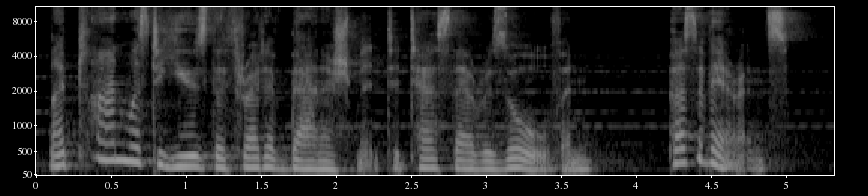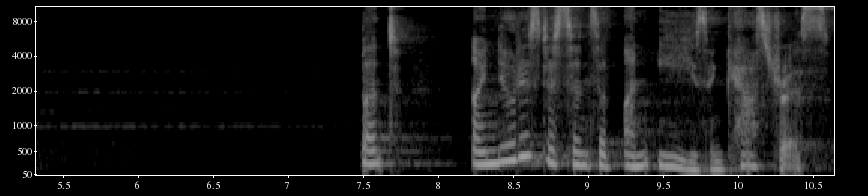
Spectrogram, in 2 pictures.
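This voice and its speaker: An actress playing an aloof, calculating noblewoman leader in a video game, speaking formally and eloquently with measured composure. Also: mid-range voice, mellow. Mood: cool, matter-of-fact. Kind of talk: scripted video game voice acting. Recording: long reverb, music behind.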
